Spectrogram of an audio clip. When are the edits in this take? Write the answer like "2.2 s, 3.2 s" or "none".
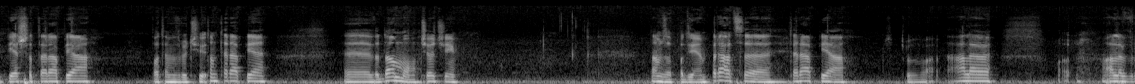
2.1 s, 3.7 s, 4.2 s, 7.9 s, 9.4 s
